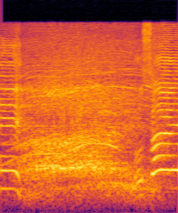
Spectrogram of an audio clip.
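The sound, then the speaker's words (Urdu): A crowd shouts the Haidari slogan in unison, a loud, massed burst of voices lasting over a second, with a single voice briefly heard before and after it. “نعرہ حیدری”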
